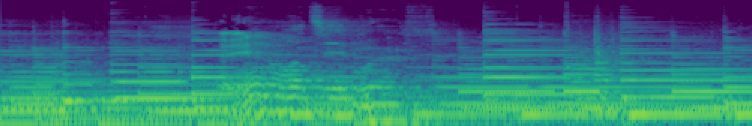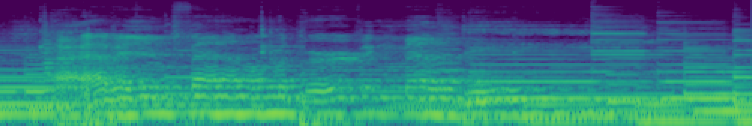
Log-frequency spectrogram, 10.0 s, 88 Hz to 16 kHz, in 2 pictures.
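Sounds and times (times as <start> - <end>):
acoustic guitar strumming: 0.0 - 10.0
man singing a slow ballad: 1.2 - 3.6, 5.3 - 9.4.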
